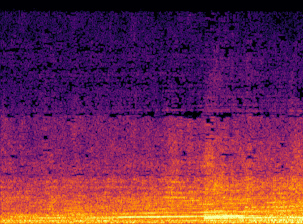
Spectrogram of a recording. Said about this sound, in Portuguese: Tem alguém chegando aí, passaram aqui. Um helicóptero.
